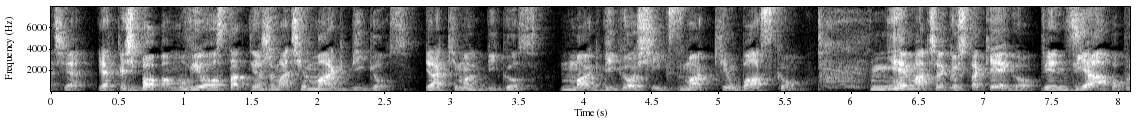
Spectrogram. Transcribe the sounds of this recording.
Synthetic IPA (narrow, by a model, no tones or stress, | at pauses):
t͡ɕɛjakaʑbabamuvʲiwaɔst̪at̪̚ɲɔ̃ʐɛmat͡ɕɛmaɡbʲiɡɔ̰sjakʲimaɡ̚bʲiɡɔs | maɡbʲiɡɔɕiɡzmakʲːiwbaskɔ̰̃w̃ɲɛmat͡ʂɛɡɔɕt̪akʲɛɡɔvʲjɛnt̪s̬japɔpɾ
